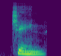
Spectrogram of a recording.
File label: "chain", Indian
